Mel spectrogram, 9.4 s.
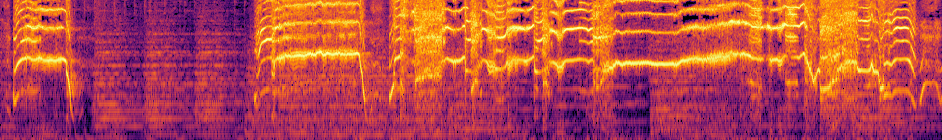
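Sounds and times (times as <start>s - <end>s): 
person screaming: 2.6s - 9.2s.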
